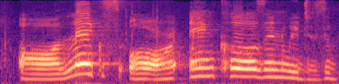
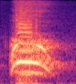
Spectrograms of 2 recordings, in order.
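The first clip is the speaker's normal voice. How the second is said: frightened high gasp; 8 dB louder than usual. Acted. Goldilocks sees the bears.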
